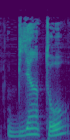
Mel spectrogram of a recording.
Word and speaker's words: bientôt: Remember you put this accent circonflexe but you don't write it. You write it but you don't pronounce it. And then the final T is not pronounced. Bientôt, okay?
